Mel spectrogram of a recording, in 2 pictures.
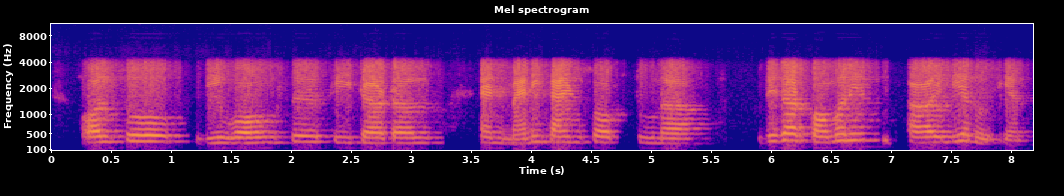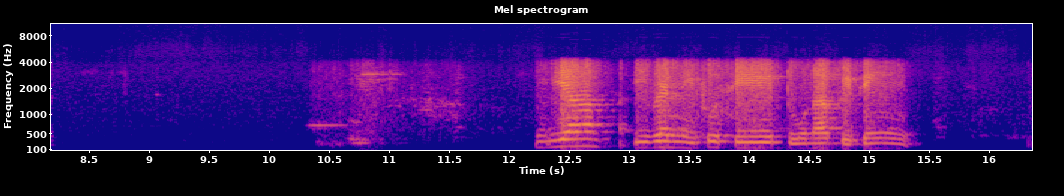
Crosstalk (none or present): none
